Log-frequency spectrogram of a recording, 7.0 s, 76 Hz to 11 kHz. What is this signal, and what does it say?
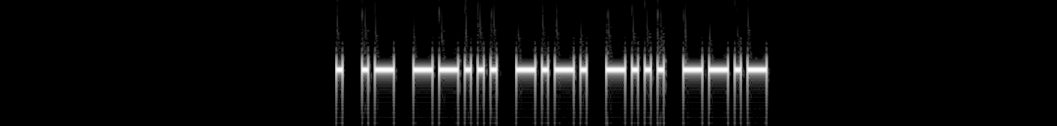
Morse code, heard as a keyed tone, about 27 wpm, 700 Hz. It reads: EA7CBQ
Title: DXCC-100 Call Signs - 6 Characters - Repeated 3x - 28wpm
